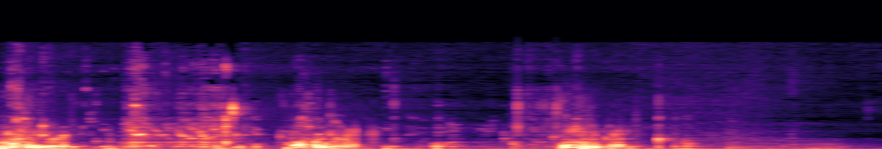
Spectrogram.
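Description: A man slurps and gulps a drink close by.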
